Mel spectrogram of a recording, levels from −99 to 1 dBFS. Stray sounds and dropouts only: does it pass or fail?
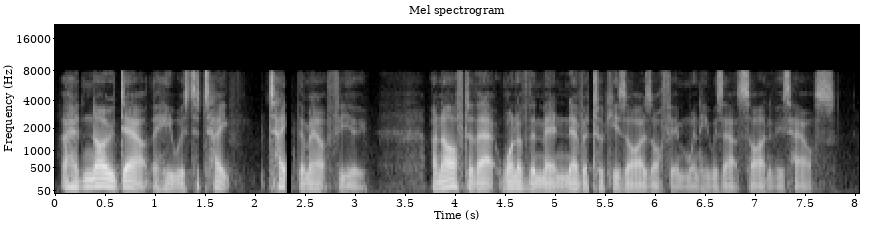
fail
